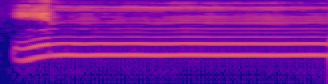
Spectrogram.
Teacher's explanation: gunnah yang di depan itu inna ya, gunnah ditahan 3 harokat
